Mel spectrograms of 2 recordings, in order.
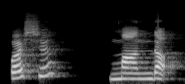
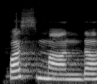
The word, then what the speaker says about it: पसमांदा: सा जिन द गान, पशमांदा, है ना, पशमांदा क्या है, पसमांदा है।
